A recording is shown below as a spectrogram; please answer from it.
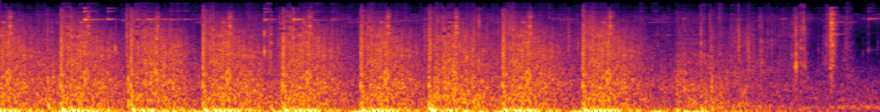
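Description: Rapid, steady bursts of loud gunfire crackle in Fallout New Vegas, evenly spaced shots repeating about twice a second for several seconds before tapering off, with no talking.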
